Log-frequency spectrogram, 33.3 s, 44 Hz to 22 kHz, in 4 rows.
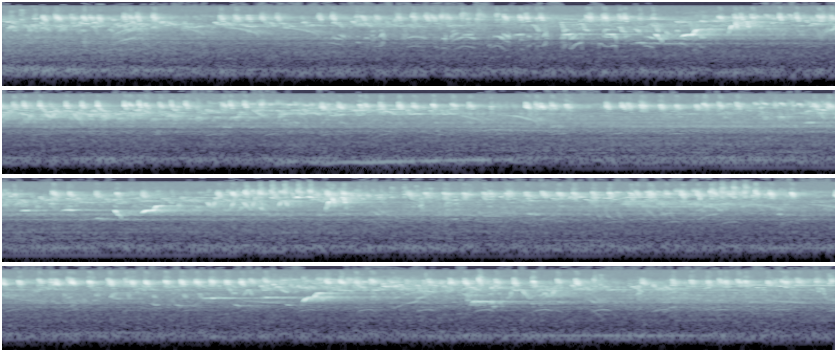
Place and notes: Wollombi NSW, Australia - Wollombi Morning Birds
16 November, 05:30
